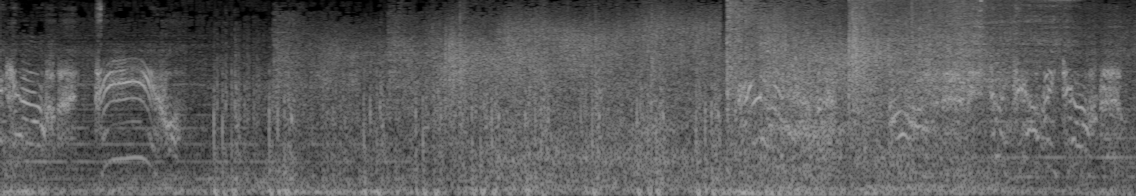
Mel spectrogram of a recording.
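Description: Gunfire hits fuel lines and sets off an explosion, producing a continuous heavy roar and rumble with crashing bursts, loud and close, while voices shout over the din.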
